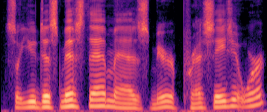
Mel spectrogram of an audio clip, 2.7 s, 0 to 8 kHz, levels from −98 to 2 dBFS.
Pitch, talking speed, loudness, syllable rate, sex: 140 Hz, 200 wpm, -17 LUFS, 5.1 syllables/s, male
